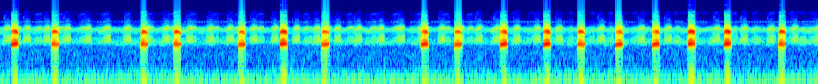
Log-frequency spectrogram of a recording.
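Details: Fejervarya kawamurai in rice paddies along the Kamo River, Itoshima, Fukuoka Prefecture, Japan. A nearby frog gives brisk, clipped croaks about twice a second, sometimes paired, against a continuous murmuring chorus of other frogs.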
